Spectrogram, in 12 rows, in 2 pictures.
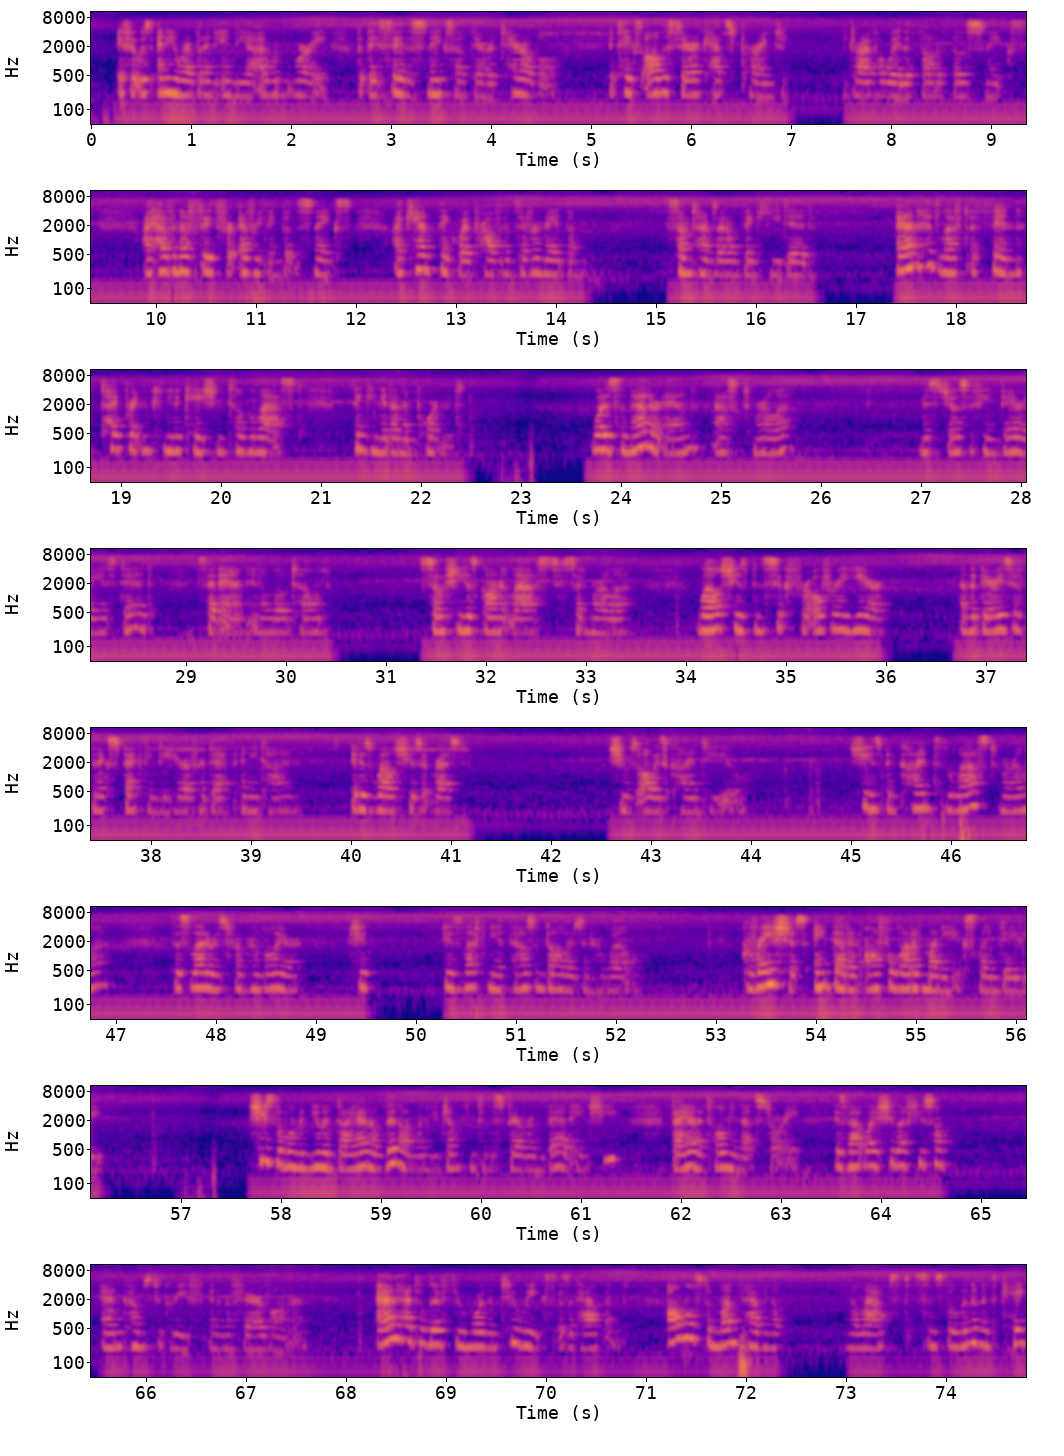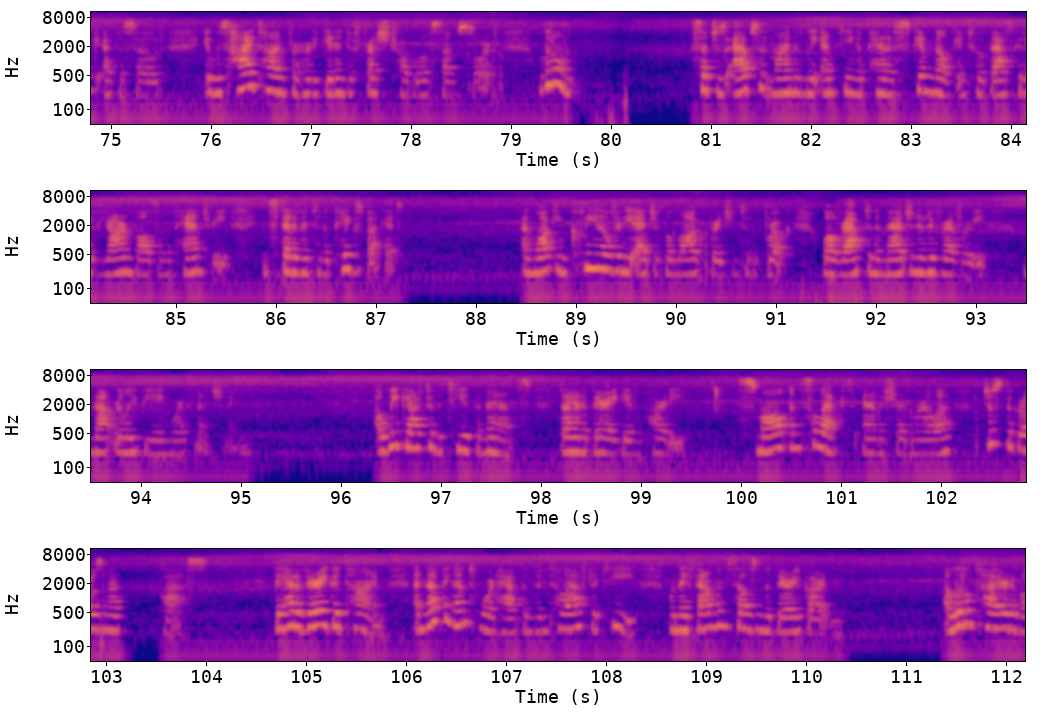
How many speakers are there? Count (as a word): one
